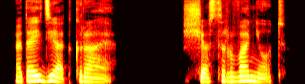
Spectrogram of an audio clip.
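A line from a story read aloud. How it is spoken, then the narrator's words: Grim statement. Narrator (Russian): мрачно сказал он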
